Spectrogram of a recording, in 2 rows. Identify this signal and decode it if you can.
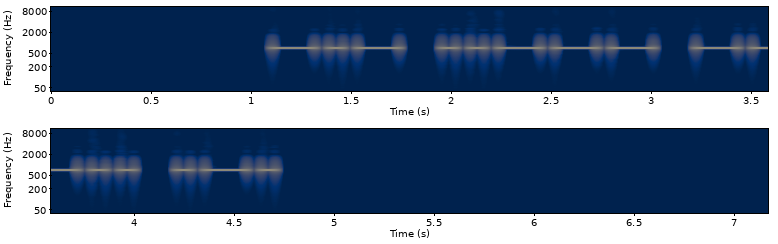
Morse code, heard as a keyed tone, about 17 wpm, 700 Hz. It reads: K2ZR
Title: Call Signs Repeated 2x - 17wpm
